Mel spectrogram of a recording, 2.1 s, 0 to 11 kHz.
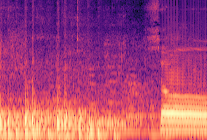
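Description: Suzuki Raider Fi single-cylinder engine, bored to 177cc, running steadily through a full-titanium aftermarket exhaust, then cut off about a second in.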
